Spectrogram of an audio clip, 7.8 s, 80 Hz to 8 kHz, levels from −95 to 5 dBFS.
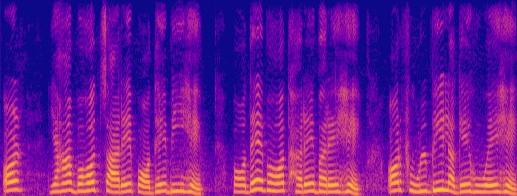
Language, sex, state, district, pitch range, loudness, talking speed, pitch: Hindi, female, Madhya Pradesh, Dhar, 270-310 Hz, -14 LUFS, 130 wpm, 285 Hz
